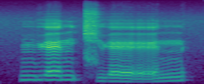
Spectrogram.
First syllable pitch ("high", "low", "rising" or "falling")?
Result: high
